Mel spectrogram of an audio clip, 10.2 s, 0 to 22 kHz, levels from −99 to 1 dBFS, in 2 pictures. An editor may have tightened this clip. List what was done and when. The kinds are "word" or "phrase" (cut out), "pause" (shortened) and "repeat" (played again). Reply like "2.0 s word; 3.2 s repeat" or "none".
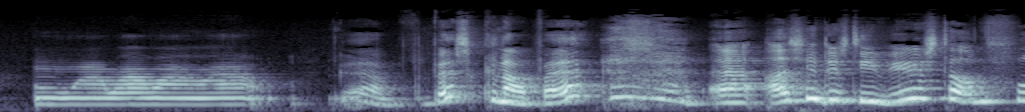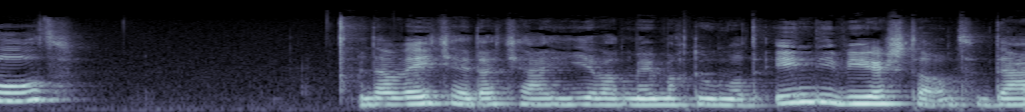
none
